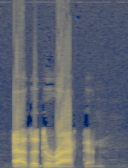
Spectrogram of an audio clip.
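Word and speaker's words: azadirachtin: It's called azadiractin, and I think I'm saying that right. That compound name, right? – Yes, but you're right.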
